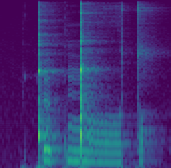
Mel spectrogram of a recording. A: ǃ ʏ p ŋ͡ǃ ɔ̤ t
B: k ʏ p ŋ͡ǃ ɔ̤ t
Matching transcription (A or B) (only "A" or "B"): A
